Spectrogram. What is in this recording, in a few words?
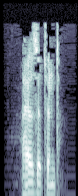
"hesitant", English; adjectives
